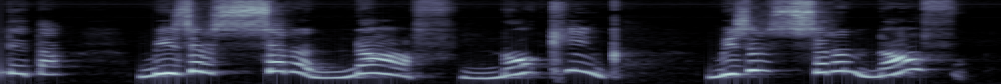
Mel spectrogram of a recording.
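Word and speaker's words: Saranoff: He pronounces the name with the stress on the second syllable, सरनाफ।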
